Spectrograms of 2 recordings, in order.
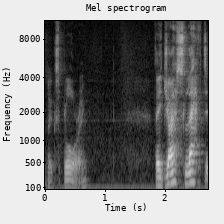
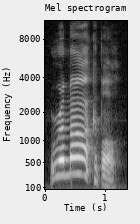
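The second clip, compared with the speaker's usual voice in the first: high, loud cry of wonder; dad's loud, high-pitched exclamation; excited shout; 10 dB louder than usual. A narrator's reading. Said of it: "Oliver's dad had shouted".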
